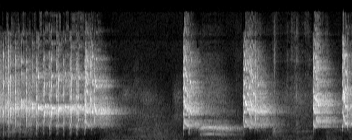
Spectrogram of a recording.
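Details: High, rapid chattering from a breeding pair of lovebirds for over a second, then a few separate sharp chirps with brief descending tails, spaced by short silences.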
